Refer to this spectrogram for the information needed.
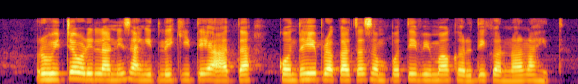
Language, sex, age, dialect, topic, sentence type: Marathi, female, 31-35, Standard Marathi, banking, statement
